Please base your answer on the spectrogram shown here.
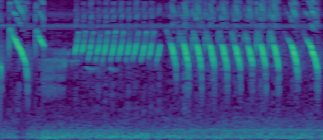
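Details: Canary song used as a master recording: quick falling slurs open into a fast even trill of about fifteen bright notes, then looser high sweeping notes, a dry rhythmic pulse throughout.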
